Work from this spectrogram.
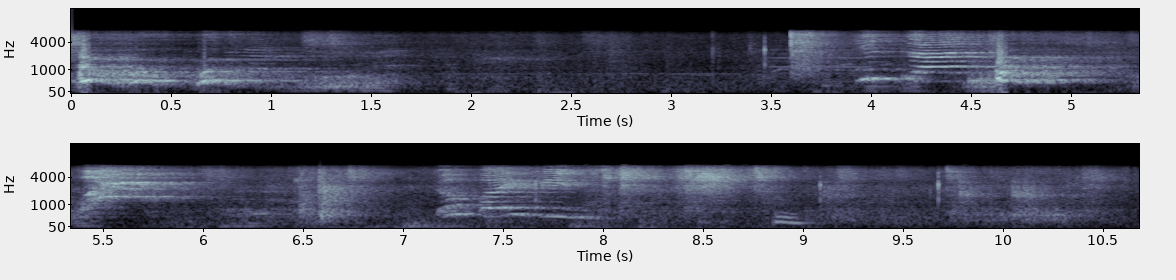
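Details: Dog reacting to a deer head hanging on the wall, giving scattered barks and yips among human voices; after a quieter opening, sharp bursts come irregularly, with some higher, wavering, whine-like tones between them.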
